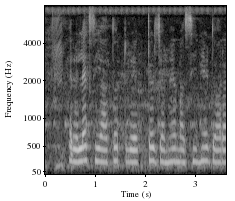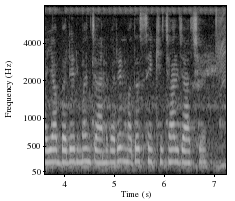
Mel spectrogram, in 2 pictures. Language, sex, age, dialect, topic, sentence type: Magahi, female, 18-24, Northeastern/Surjapuri, agriculture, statement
